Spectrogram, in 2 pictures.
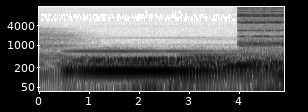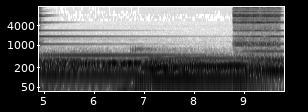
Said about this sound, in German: Ich muss keine 2 Stunden geschlafen haben, als mich das Telefon auf dem Nachttischschränkchen weckt. Orientierungslos drehe ich mich in Richtung des Klingelns und greife im Dunkeln umher, bis ich schließlich den Hörer in der Hand halte.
